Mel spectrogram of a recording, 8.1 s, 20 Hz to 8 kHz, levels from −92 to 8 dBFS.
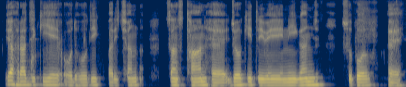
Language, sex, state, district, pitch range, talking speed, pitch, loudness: Hindi, male, Bihar, Supaul, 105-115 Hz, 80 wpm, 105 Hz, -22 LUFS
